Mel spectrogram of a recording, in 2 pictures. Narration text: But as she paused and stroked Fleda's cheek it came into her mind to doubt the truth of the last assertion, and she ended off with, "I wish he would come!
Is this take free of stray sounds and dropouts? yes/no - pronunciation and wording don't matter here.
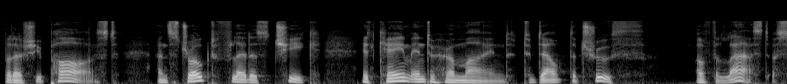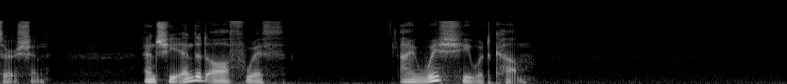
yes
